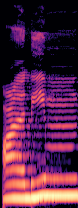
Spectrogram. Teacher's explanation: Cara bacanya berdengung. Tahan dengungannya kurang lebih dua harakat · Di sini ada hukum izhar syafawi karena mim sukun tidak menghadapi mim atau ba melainkan menghadapi huruf ta. Cara bacanya mim sukun dibaca jelas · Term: ghunah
